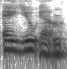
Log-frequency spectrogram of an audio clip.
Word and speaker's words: Aum: And, you know, even in the Om, um, the Hindu tradition of Om is not O M, it's A U M, Aum, you know, and whenever you mm-hmm. – put it together, it comes out Om. – Mm-hmm. – And it's four syllables, Aum, and silence.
